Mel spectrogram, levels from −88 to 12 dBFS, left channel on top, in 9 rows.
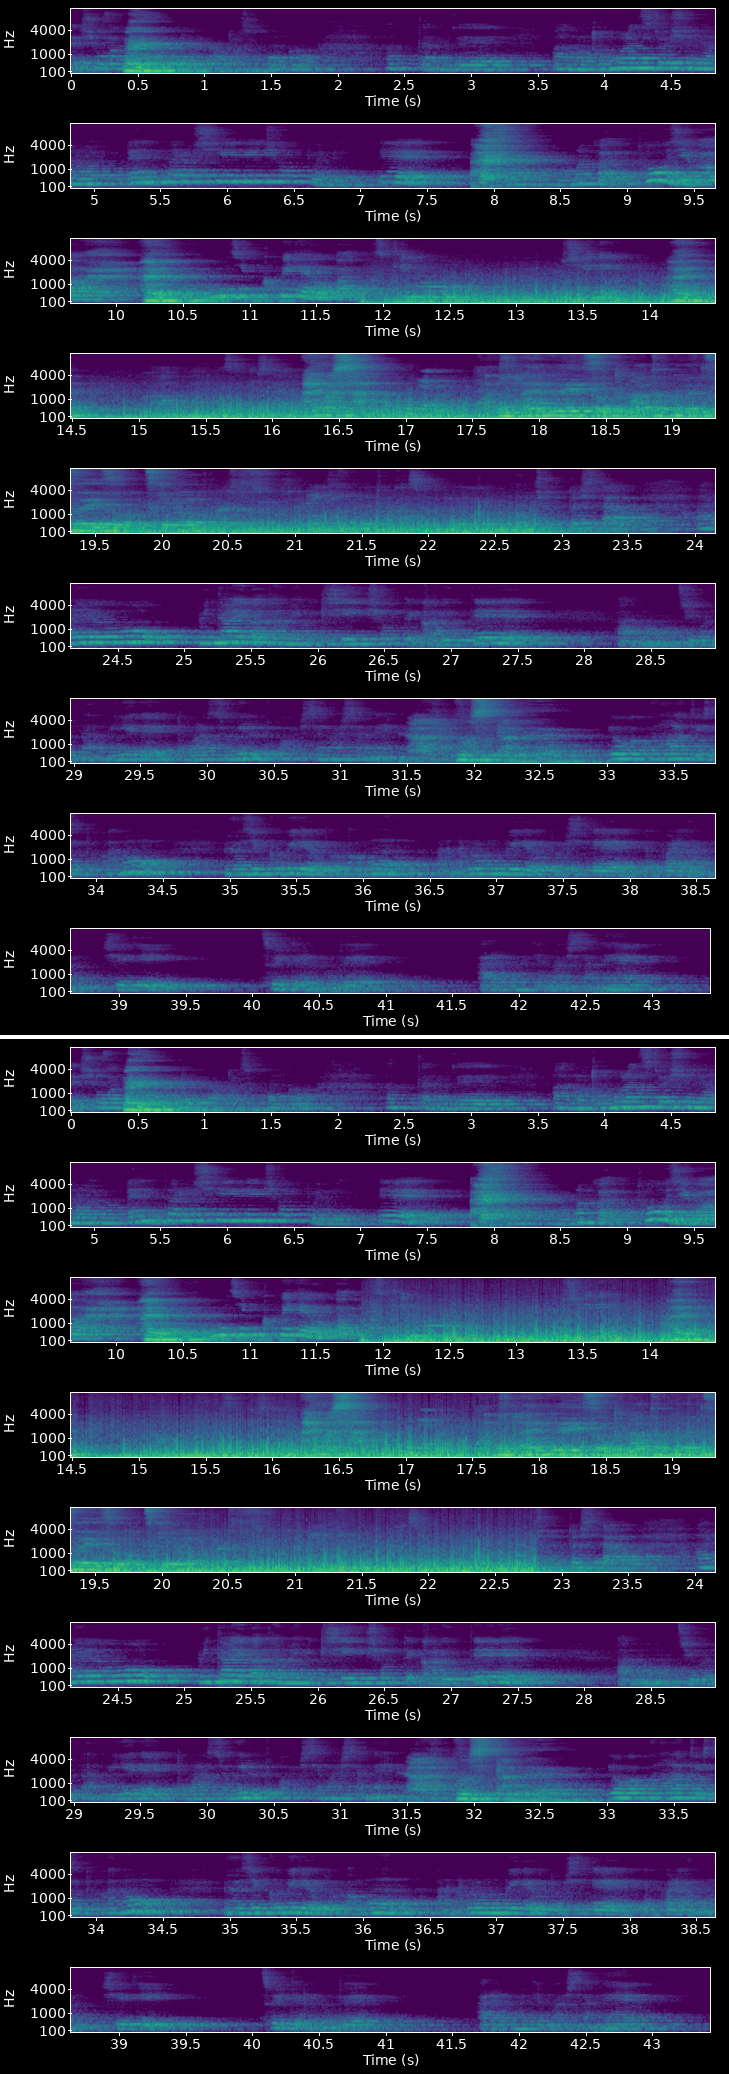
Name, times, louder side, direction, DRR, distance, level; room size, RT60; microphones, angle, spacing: voice 1, 0.0-3.2 3.6-7.5 8.1-9.9 10.4-11.8 12.1-12.5 13.3-13.8 14.9-16.3 17.0-18.1 18.7-18.8 20.4-24.8 25.1-27.6 28.2-31.4 31.7-32.6 33.0-34.5 35.0-39.4 40.1-40.9 41.7-42.9, right 1 dB, 20° right, -6 dB, 3.0 m, -37 dB
voice 2, 9.8-10.4 14.1-14.4 16.2-16.7 17.6-20.3 31.5-32.6, equal, 50° right, -3 dB, 1.1 m, -24 dB
sound 1, 11.8-22.8, right 5 dB, 65° right, 0.4 m, -22 dB
14.5 x 7.5 x 3.2 m, 1.5 s
head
